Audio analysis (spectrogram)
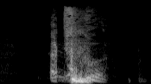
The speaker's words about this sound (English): When I sneeze, it's very loud, and apparently it's very disturbing, and people get upset.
